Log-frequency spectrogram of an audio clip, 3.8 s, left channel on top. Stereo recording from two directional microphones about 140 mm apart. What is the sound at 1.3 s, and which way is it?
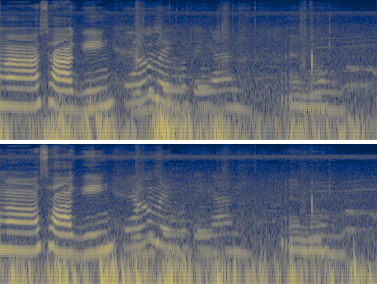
Speech, centre (ahead or behind).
